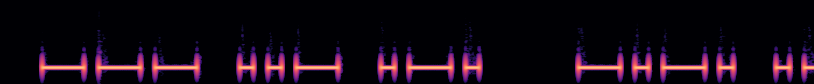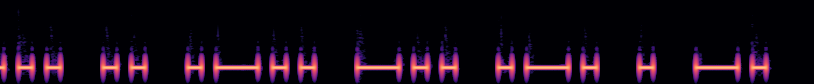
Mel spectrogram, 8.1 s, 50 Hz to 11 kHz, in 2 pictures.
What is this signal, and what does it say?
Morse code, heard as a keyed tone, about 17 wpm, 700 Hz. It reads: OUR CHILDREN
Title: Sentences from Top 1000 Words - Review Part 5 - 17wpm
